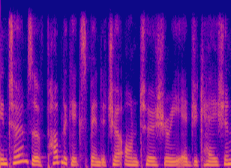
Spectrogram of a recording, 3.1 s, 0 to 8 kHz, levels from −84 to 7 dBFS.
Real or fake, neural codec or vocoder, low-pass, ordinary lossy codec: real; none; 7.2 kHz; Opus, 64 kbps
